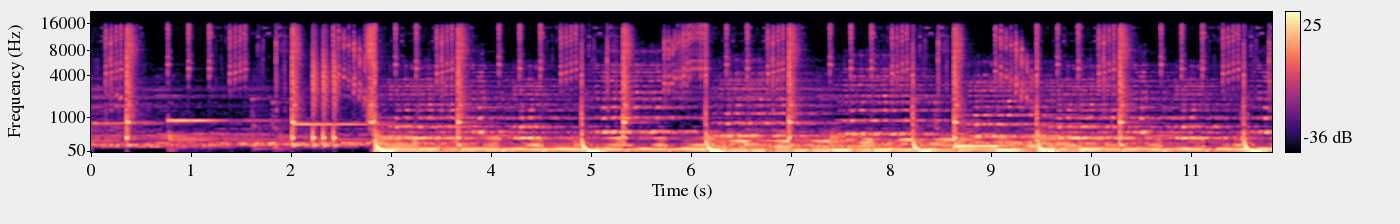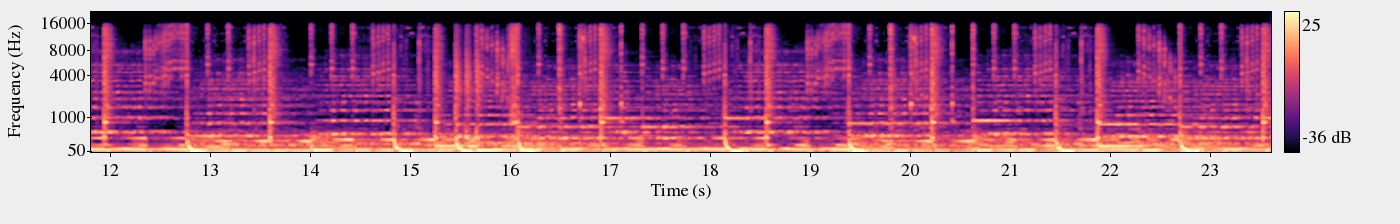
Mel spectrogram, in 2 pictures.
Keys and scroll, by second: 0.9 space, 2.0 Delete, 2.1 space, 2.6 v, 3.7 ctrl+t, 4.5 space, 12.0 Return, 12.8 ctrl+t, 15.2 Return, 15.5 space, 16.1 space, 18.0 Delete, 18.2 space, 21.0 Delete, 21.2 space, 22.7 ctrl+BackSpace, 22.9 space.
